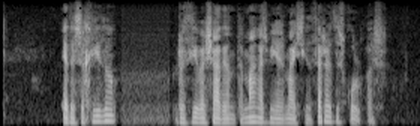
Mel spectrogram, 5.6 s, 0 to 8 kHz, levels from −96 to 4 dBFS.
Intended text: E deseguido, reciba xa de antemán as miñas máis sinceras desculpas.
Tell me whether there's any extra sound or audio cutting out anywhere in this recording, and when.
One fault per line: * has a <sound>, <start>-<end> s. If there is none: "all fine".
all fine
